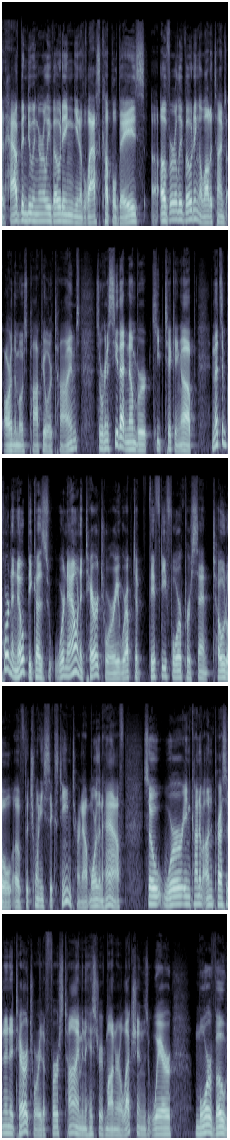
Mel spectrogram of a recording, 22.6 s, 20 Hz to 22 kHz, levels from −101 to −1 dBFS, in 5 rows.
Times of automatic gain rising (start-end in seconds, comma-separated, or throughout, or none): none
